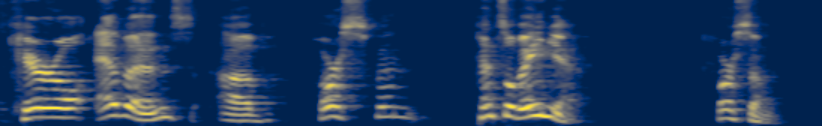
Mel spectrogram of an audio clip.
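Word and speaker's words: Horsham: Horsesome. I think that's how you say it.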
